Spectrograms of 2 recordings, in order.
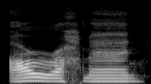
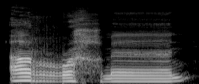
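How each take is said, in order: First: The R has almost no trill or vibration. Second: The R is trilled with several strong vibrations. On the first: "since there is no inhiraf, even the tikrar does not come out correctly" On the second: "multiple vibrations"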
